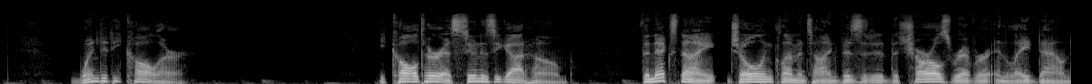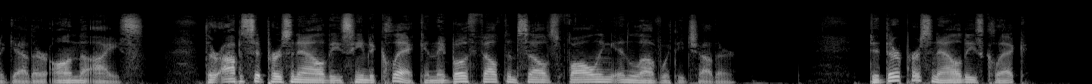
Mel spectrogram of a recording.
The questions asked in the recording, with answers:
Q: Did their personalities click?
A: Yes, their personalities clicked.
